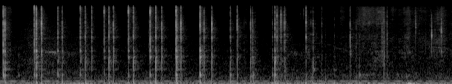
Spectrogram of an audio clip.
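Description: Long painted nails tap a medium clear plastic bottle full of orange shower gel, held sideways. A rapid, uneven series of sharp, dry clicks sounds with bright high edges and almost no ring, over a faint low hum.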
